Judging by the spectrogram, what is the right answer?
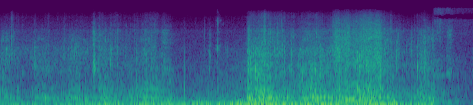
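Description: Mountain bike clattering down a muddy trail, then a loud rush of noise as the rider nosedives off a jump into bushes, cut off sharply near the end.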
